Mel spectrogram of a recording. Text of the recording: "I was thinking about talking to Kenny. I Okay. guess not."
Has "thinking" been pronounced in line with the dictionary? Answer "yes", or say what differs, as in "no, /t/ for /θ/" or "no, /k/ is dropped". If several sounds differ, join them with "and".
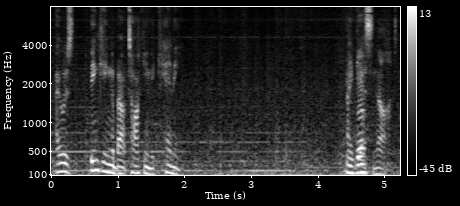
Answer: yes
